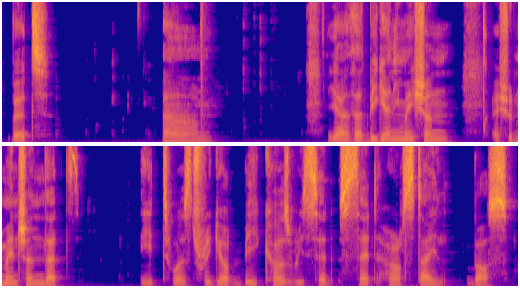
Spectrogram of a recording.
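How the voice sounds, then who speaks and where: A man giving an informal software tutorial, thinking aloud in a halting, self-correcting way. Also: medium pitch. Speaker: tutorial presenter.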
